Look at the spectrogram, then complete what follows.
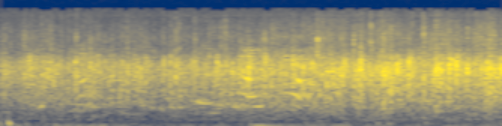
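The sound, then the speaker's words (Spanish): Sustained applause from football teammates forming a guard of honour as a player walks onto the pitch, a dense steady patter of clapping with some cheering mixed in, continuing throughout. “Pues ahí están los aplausos, una vez que está accediendo al césped, bueno, ya ha accedido al césped”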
